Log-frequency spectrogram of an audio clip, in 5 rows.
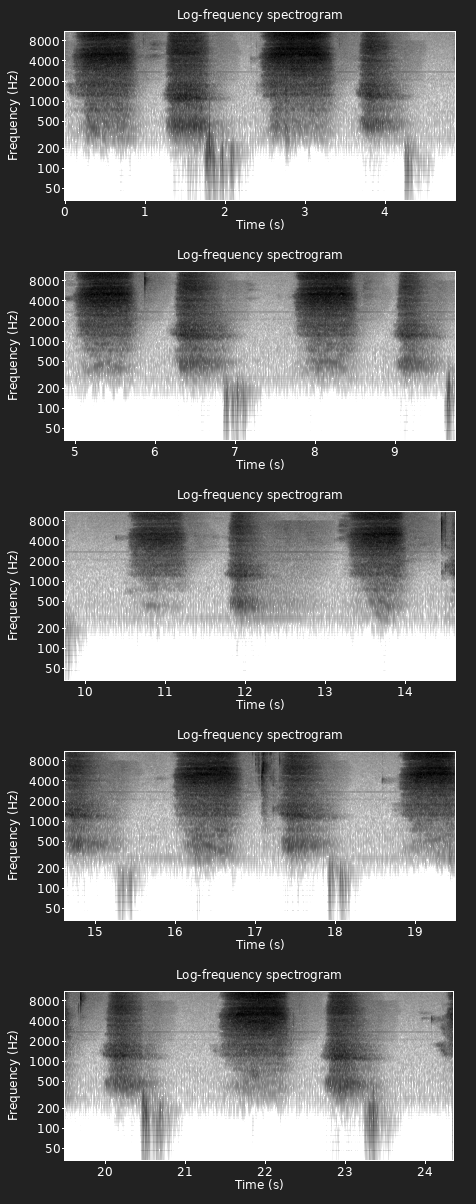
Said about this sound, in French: On respire 20 fois maintenant. Inspire par le nez, expire par la bouche.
